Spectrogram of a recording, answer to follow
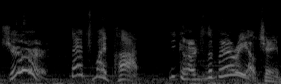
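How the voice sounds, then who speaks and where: A put-on character voice at an extremely high pitch and moderate pace, with clear music in the background. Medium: game stream.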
